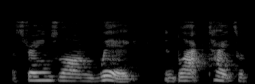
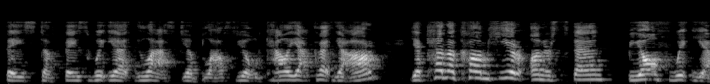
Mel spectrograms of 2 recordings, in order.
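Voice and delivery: loud, high Scots defiance; defiant Scottish pixie; 3 semitones higher, 12 dB louder than usual. A narrator's reading. Rob Anybody telling the Queen to leave, loud Scottish defiance. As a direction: bark Scottish insults at the Queen.

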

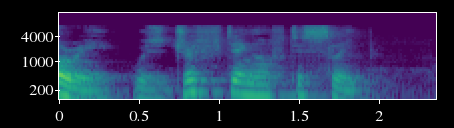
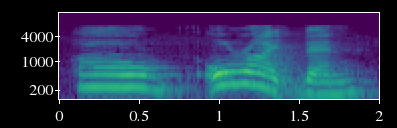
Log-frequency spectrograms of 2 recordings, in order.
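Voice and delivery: higher, sighing agreement; reluctant lifted parent voice; relenting mum; 11 semitones higher, slower than usual. A narrator's reading. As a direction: give in to pleading kids. Mum gives in.

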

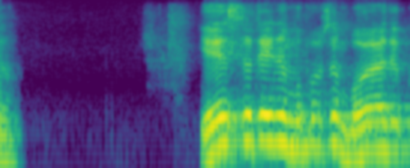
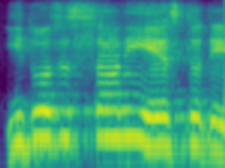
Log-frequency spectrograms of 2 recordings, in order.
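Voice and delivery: slow, deliberate English read-aloud; slow example reading; 4 semitones higher, much slower than usual. Shown as a demonstration. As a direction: read it out slowly for the class. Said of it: "teacher reads example slowly".

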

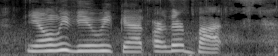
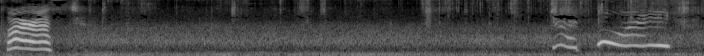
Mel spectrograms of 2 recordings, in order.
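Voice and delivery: high squeaky dog praise; squeaky praising a dog; 11 semitones higher, slower than usual. Real, not acted. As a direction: coo up high at the dogs.

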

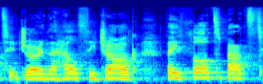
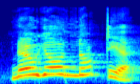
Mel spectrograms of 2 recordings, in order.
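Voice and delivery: higher, louder firm refusal; firm mother; 10 semitones higher, 8 dB louder than usual. Acted. Mrs Large cheerfully overrules her husband, firm.

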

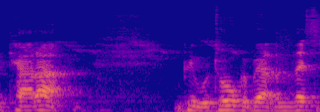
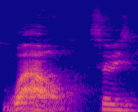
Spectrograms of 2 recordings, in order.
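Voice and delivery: usual speaking voice

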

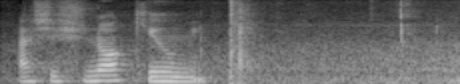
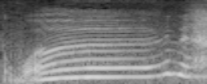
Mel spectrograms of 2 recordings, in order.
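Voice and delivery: mock disbelief; 10 semitones higher than usual. Teasing her audience about private school, mock astonished. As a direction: pitch shoots up on what, in put-on shock. Mock shock at no-phones rule.

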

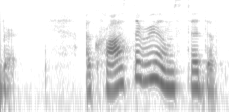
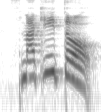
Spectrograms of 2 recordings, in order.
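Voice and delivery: loud, higher, slow smack; comic impact word; 7 semitones higher, 11 dB louder than usual. Acted. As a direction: land it like a big bang. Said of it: "sound-effect word of a crash".

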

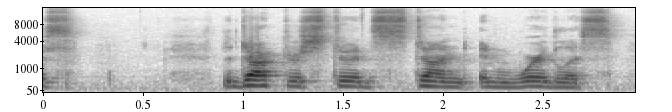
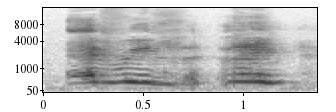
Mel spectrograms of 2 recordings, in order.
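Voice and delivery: weak, high, halting voice; struggling to speak through pain; pained complaint; 10 semitones higher, much slower than usual. A narrator's reading. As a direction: try to sound strong and fail. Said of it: "she complained, her voice trying to sound strong but failing".

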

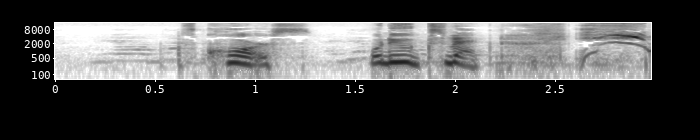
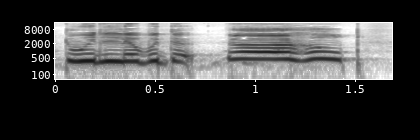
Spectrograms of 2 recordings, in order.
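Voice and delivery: panicked cry; 4 semitones higher, 5 dB louder than usual. Acted.

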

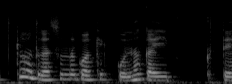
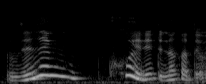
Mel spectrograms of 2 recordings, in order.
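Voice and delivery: louder, higher mock of mom's criticism; mother's complaint; 5 semitones higher, 8 dB louder than usual. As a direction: imitate mom telling you off. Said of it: "みたいな".

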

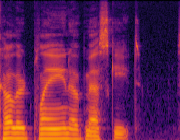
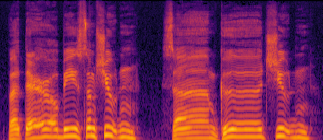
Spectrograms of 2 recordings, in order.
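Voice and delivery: higher character voice, grimly slowing at the end; grim answer; 6 semitones higher than usual. A narrator's reading. Man warning the drummer of shooting, grim. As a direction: draw out the last words with grim relish. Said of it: "answered one man grimly".

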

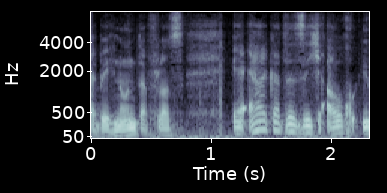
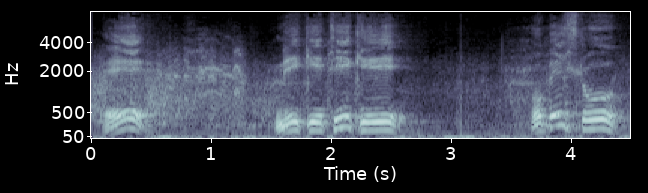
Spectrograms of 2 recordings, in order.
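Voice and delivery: higher voice calling across the boat; 7 semitones higher, slower than usual. Acted. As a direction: call out looking for the hedgehog. Calling for the hedgehog.

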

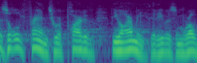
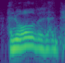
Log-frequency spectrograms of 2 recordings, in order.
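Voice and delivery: ordinary talk

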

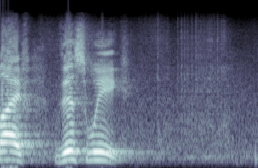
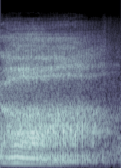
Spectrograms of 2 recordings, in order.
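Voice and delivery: groaning dismay; 7 dB quieter, slower than usual. Retold or imitated. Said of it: "And be like".

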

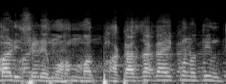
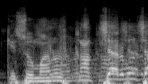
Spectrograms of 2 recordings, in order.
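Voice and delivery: ordinary talk

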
